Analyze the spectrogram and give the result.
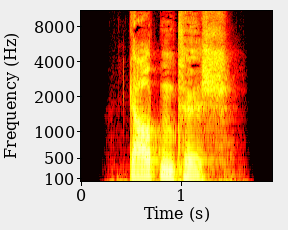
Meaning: garden table
- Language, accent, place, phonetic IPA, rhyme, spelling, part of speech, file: German, Germany, Berlin, [ˈɡaʁtn̩ˌtɪʃ], -aʁtn̩tɪʃ, Gartentisch, noun, De-Gartentisch.ogg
